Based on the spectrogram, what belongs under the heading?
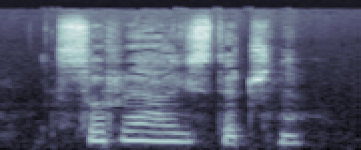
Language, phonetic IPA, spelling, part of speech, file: Polish, [ˌsurːɛalʲiˈstɨt͡ʃnɨ], surrealistyczny, adjective, LL-Q809 (pol)-surrealistyczny.wav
